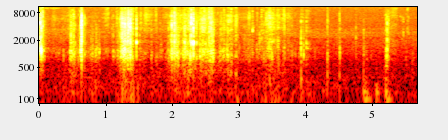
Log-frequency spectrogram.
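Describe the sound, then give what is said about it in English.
Wooden matches rattle and tumble inside a cardboard box made of recycled paperboard, a quiet burst of dry clicks and scrapes in irregular clusters, with no talking. “playing with matches in a cardboard box”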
